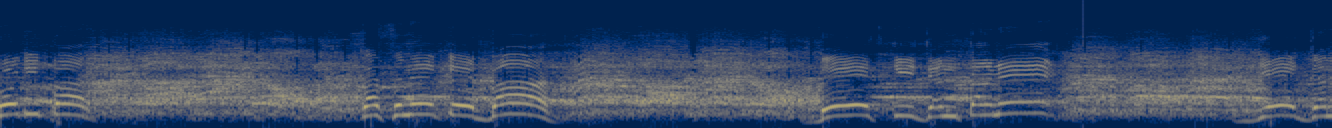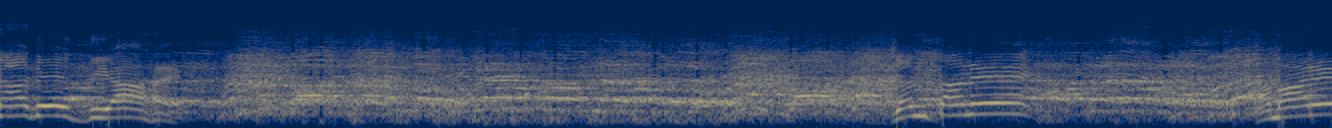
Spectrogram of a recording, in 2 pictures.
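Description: An elderly man speaks forcefully through a microphone.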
